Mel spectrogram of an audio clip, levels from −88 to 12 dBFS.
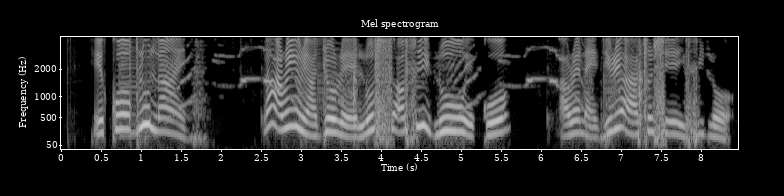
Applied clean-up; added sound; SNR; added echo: classical method spectral subtraction.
